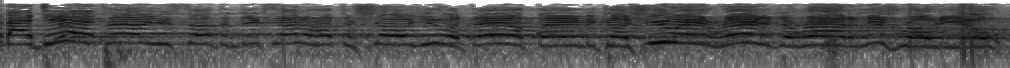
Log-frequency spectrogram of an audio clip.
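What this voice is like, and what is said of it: Strong Southern twang. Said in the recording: “A little twang? A little. you lie.”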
